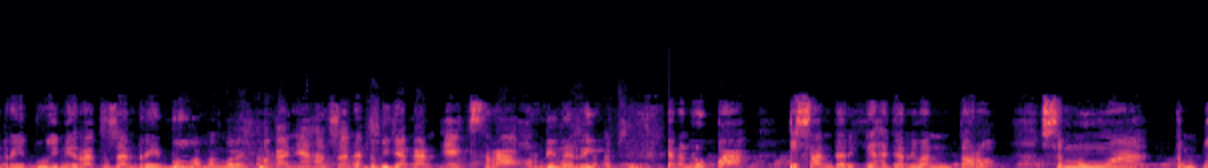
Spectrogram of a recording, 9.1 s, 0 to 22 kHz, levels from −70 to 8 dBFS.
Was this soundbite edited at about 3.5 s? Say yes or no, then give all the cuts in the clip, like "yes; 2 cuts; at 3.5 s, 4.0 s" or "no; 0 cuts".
no; 1 cut; at 5.0 s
